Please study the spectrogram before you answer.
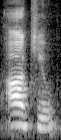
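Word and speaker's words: argue: यहाँ भी आर का साउंड नहीं होता, आर्ग्यू।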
